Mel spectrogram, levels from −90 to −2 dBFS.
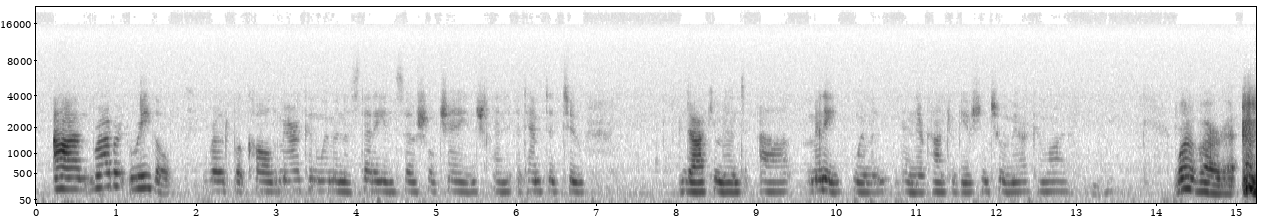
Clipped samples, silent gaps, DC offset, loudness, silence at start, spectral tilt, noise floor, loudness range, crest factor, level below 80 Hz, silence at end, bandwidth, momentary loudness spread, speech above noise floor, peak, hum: under 0.1%; none; under 0.1%; -30 LUFS; 0.2 s; -7.5 dB/octave; -56 dBFS; 9 LU; 26 dB; -64 dBFS; 0 s; over 20 kHz; 18 LU; 29 dB; -2 dBFS; none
